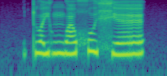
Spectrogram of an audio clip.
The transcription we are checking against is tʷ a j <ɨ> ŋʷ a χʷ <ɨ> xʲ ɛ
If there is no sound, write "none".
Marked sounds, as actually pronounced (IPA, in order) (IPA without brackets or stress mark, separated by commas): ə, ɨ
